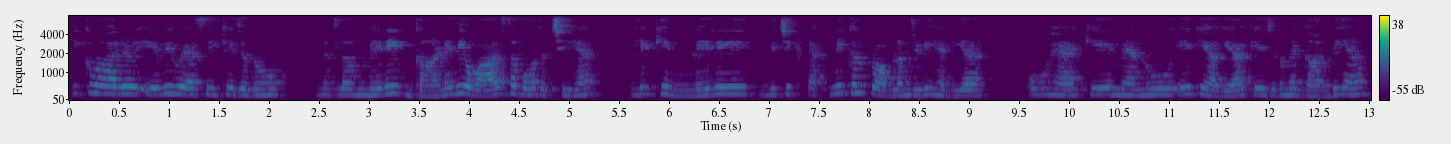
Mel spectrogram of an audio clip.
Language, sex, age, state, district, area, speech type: Punjabi, female, 30-45, Punjab, Rupnagar, urban, spontaneous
